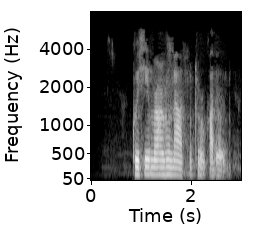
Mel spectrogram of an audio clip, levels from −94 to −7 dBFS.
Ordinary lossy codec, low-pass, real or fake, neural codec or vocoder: MP3, 24 kbps; 7.2 kHz; fake; autoencoder, 22.05 kHz, a latent of 192 numbers a frame, VITS, trained on one speaker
